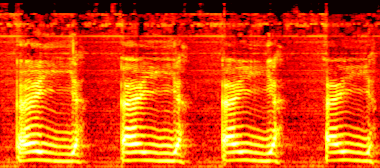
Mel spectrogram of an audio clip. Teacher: c'est l'arrière de la langue qui vient se plaquer en haut pour faire ce son y.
